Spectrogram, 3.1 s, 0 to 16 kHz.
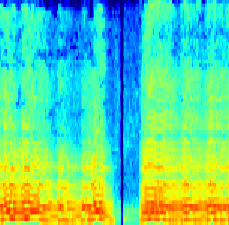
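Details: King penguin in a huge colony gives two loud, brassy trumpeting phrases with a rapid warble, each about 1.5 seconds, split by a short pause; individually distinctive calls let partners and chicks recognize each other.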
